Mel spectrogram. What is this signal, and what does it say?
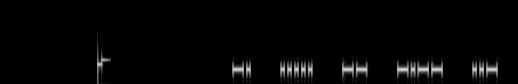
Morse code, heard as a keyed tone, about 36 wpm, spaced as for 20 wpm, 700 Hz. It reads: N5MYU
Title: USA Call Signs - 5 Characters - 3x Character Spacing - 35wpm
